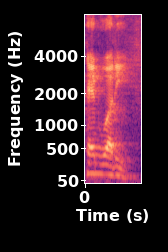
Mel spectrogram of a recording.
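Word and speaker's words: February: और यहाँ पर फेब्रुअरी, यहाँ जो आर है वो क्या होता है, साइलेंट होता है।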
